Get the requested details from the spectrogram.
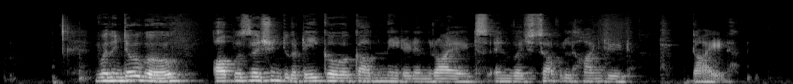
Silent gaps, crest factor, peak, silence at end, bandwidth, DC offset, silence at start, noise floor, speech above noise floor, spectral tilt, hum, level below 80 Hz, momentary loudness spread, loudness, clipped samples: none; 20 dB; -2 dBFS; 0.6 s; 11.5 kHz; under 0.1%; 0.55 s; -54 dBFS; 35 dB; -5.5 dB/octave; none; -54 dBFS; 16 LU; -20 LUFS; under 0.1%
